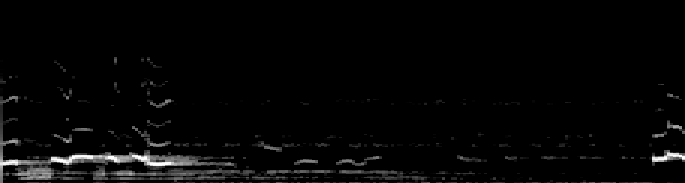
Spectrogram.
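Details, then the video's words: Early morning oriental magpie-robin gives a quick burst of bright, rising and falling whistles. Faint soft chirps follow during a long quiet stretch, then a final loud whistle. "TERAPI KACER HABIS SUBUH"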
